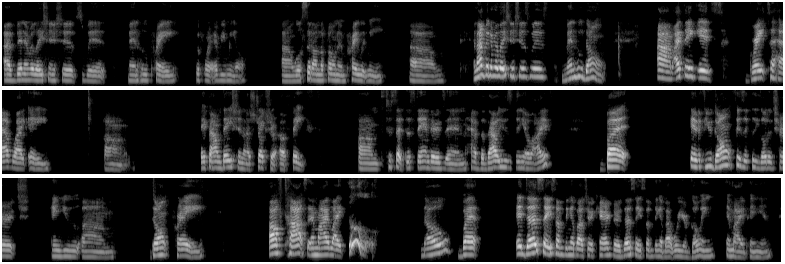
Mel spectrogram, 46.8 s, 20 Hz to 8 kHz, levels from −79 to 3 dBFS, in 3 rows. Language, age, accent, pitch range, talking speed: English, 30-49, American, 155-210 Hz, 125 wpm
